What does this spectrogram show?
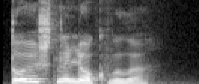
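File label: "тойыштны лёк вылӧ", Komi, female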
